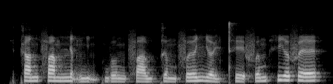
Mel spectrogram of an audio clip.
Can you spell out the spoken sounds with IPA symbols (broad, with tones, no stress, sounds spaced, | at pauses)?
k a˧ n f a˧ m ɲ a̰˧˨ n ŋ ḭ˧˨ ŋ k w o˨˩ ŋ f a˨˩ w k ə˨˩ m f əː˧ ɲ əː˧˩ j t̪ʰ e˧˩ f ə˨˦ m h i˧ ə̯ f ɛ˧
